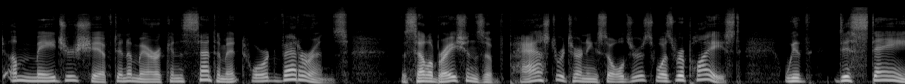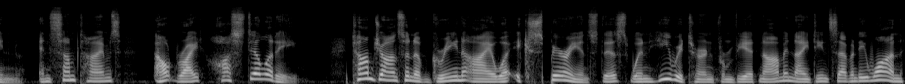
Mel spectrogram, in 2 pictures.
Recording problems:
none

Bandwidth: 15 kHz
